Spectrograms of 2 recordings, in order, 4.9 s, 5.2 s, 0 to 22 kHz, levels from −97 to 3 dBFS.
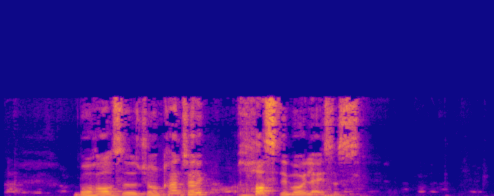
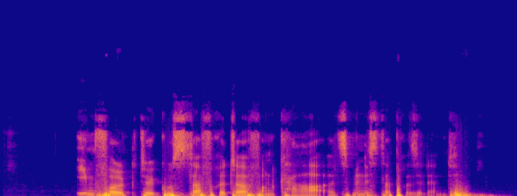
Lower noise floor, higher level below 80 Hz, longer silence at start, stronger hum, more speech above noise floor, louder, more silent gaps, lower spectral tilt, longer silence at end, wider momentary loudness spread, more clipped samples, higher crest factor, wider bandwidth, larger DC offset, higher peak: second, -70 dBFS vs -83 dBFS; second, -60 dBFS vs -36 dBFS; second, 0.05 s vs 0.75 s; neither; second, 47 dB vs 64 dB; about the same, -22 LUFS vs -21 LUFS; neither; second, -2.5 dB/octave vs -6.5 dB/octave; first, 1.35 s vs 0.35 s; about the same, 13 LU vs 12 LU; neither; first, 24 dB vs 18 dB; first, 12 kHz vs 9.8 kHz; neither; about the same, -2 dBFS vs -2 dBFS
